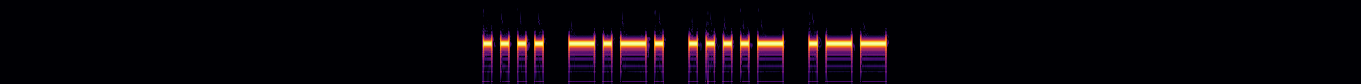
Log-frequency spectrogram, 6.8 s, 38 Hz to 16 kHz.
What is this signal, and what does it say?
Morse code, heard as a keyed tone, about 28 wpm, 700 Hz. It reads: HC4W
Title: DXCC-100 Call Signs - 4 Characters - Repeated 3x - 28wpm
